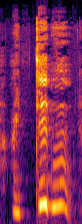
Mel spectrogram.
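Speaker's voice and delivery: high, loud flustered denial; scared boy stammering. A narrator's reading. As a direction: scramble to defend yourself. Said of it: "Miles stammered".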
